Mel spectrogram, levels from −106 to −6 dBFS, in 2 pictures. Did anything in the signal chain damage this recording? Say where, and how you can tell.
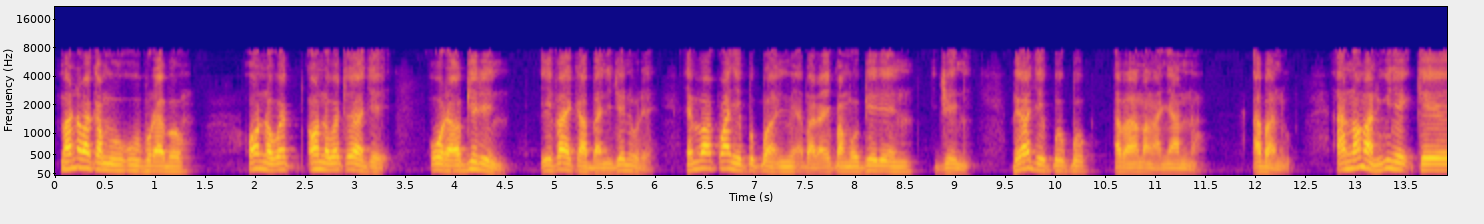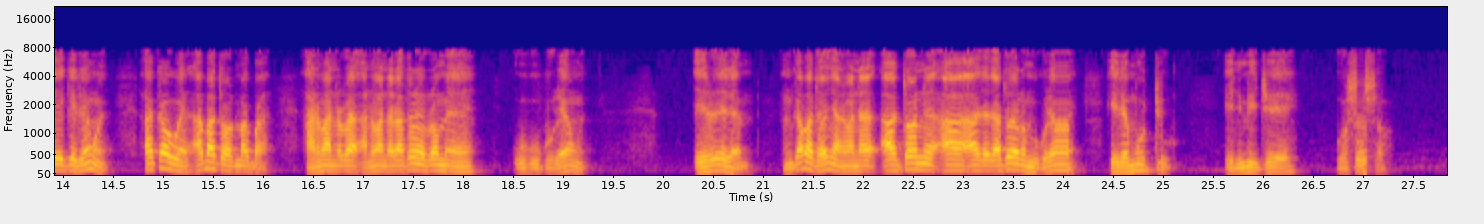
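Yes, concealed Bluetooth headset packet loss on the headset-to-phone radio link. At 20.65, 23.93–24.04, 24.95 and 26.90–27.02 s, gaps of 30 to about 110 ms were filled by repeating the last waveform cycle. The spectrogram shows flat, evenly spaced harmonics, and the waveform shows a periodic, full-level stretch.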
